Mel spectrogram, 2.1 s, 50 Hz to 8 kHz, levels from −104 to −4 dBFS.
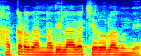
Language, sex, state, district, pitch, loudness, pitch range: Telugu, male, Andhra Pradesh, Sri Satya Sai, 125 Hz, -13 LUFS, 120-130 Hz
